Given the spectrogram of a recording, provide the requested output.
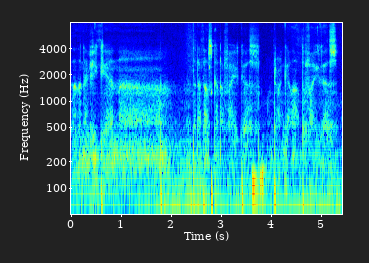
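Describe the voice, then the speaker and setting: A man whispers at a moderate pace in a relaxed tone, with noticeable background noise behind him. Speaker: ASMR creator. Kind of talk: casual talk to camera, showing items. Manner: relaxed, soft, conversational.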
